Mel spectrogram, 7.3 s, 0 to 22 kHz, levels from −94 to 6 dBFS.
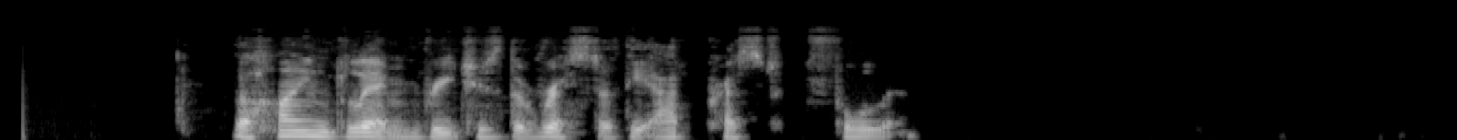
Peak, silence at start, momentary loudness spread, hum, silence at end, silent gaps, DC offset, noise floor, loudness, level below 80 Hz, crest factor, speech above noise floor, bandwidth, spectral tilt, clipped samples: -4 dBFS; 1.15 s; 14 LU; none; 2.7 s; none; under 0.1%; under -90 dBFS; -25 LUFS; -60 dBFS; 24 dB; over 66 dB; 9.4 kHz; -7 dB/octave; under 0.1%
